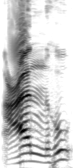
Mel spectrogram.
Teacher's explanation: اغنى، جی آگے عنہ، عنہ، یہاں نون کے بعد ہاں حروف حلقی میں سے ہے تو یہاں اظہار کیجیے گا، عنہ، اسے اکثر انہو پڑھ دیا جاتا ہے، انہو نہیں بلکہ عین ہے۔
